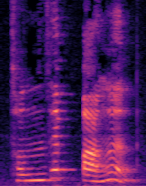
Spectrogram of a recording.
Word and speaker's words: 전세방: 적절하지 않은 것은 4번입니다 전세방은 전세방 이렇게 발음이 됩니다 얘는 근데 한자어랑 한자어가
